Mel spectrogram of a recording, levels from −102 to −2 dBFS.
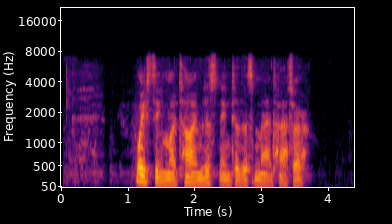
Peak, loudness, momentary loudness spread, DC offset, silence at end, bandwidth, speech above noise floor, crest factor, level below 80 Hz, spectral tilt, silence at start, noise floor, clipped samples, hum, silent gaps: -6 dBFS; -28 LUFS; 10 LU; under 0.1%; 0.7 s; 7.6 kHz; 38 dB; 22 dB; -70 dBFS; -5.5 dB/octave; 1.1 s; -66 dBFS; under 0.1%; none; none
